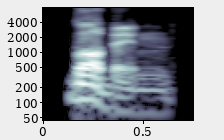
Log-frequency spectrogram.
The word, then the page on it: bobbin: British English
